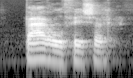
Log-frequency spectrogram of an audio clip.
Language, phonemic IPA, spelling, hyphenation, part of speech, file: Dutch, /ˈpaː.rəlˌvɪ.sər/, parelvisser, pa‧rel‧vis‧ser, noun, Nl-parelvisser.ogg
- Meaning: pearl fisher, pearl diver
